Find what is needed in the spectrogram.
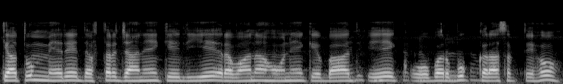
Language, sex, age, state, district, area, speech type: Urdu, male, 18-30, Uttar Pradesh, Saharanpur, urban, read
